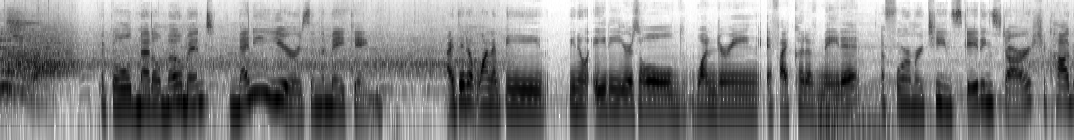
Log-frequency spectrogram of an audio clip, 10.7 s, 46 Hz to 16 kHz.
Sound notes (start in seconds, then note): 4.8 cheers and applause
